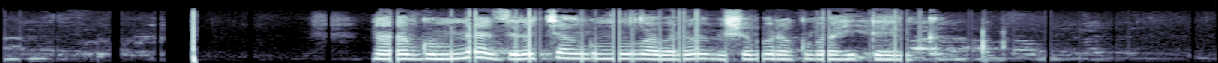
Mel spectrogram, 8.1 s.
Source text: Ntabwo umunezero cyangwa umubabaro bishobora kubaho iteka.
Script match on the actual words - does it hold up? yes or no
yes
